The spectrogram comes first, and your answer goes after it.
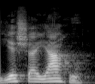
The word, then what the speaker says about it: Yeshayahu: over in first Temple times it would be Yeshayahu which is Isaiah you know and then in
